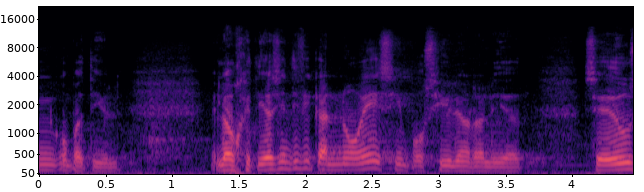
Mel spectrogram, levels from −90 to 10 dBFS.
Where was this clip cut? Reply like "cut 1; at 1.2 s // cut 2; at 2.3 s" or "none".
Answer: cut 1; at 2.8 s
